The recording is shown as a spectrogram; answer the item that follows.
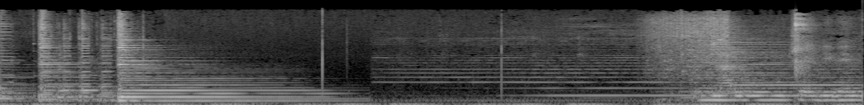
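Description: Instrumental music on plucked string instruments: a few quick plucked notes, then a chord that rings and breaks off about four seconds in. Soft held tones follow, and near the end a rush of noise brings in a fuller chord with low notes.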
